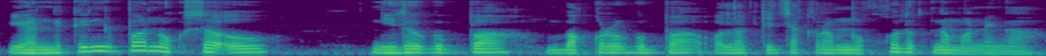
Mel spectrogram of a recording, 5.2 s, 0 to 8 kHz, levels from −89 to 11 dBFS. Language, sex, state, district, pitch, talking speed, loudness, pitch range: Garo, male, Meghalaya, North Garo Hills, 125 Hz, 105 wpm, -19 LUFS, 115-140 Hz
